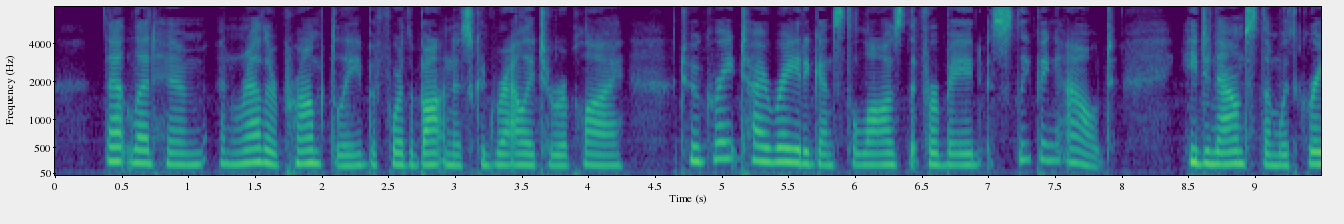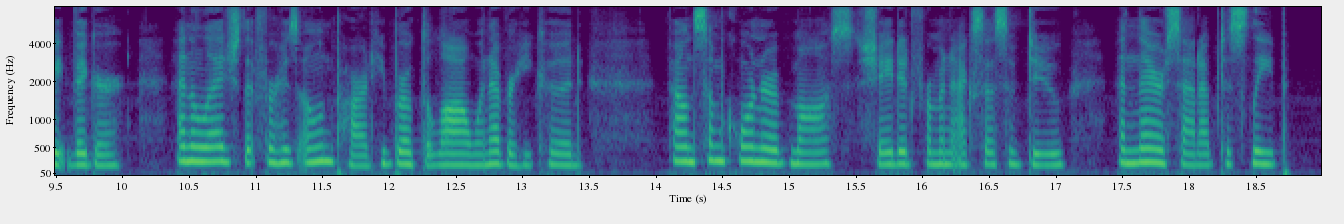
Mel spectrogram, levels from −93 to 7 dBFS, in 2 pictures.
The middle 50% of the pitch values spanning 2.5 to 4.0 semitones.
Yes: average, 3.1 semitones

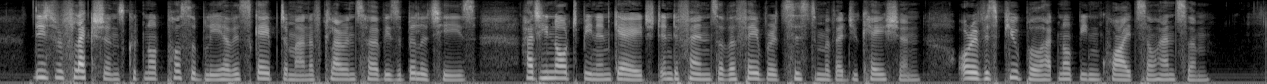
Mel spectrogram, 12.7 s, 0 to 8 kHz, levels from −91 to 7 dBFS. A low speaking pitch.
No: medium, 185 Hz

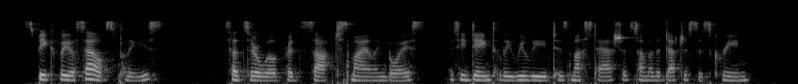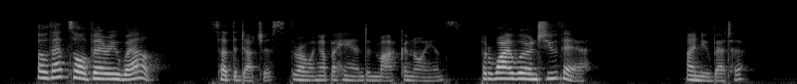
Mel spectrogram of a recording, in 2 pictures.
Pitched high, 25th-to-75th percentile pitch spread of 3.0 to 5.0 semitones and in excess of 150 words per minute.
Yes: high, 200 Hz; average, 3.6 semitones; average, 170 wpm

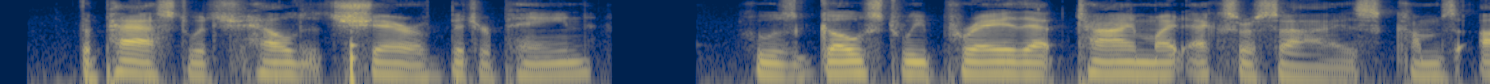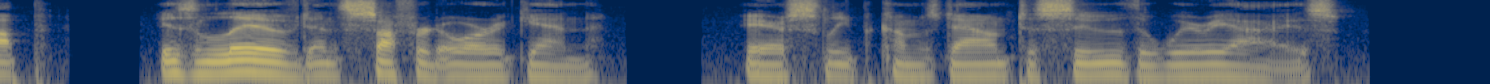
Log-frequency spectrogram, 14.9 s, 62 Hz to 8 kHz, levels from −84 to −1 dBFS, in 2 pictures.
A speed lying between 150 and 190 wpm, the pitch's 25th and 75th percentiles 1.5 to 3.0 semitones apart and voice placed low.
No: slow, 135 wpm; average, 2.7 semitones; low, 100 Hz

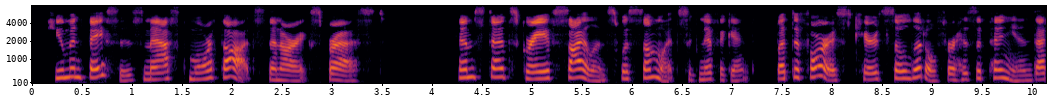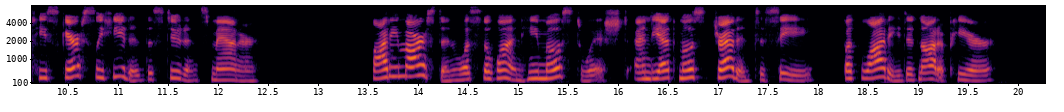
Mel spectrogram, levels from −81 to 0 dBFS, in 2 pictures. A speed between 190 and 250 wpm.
No: average, 145 wpm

